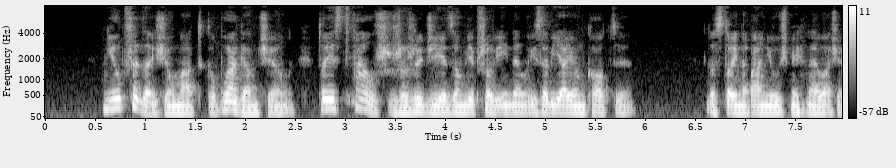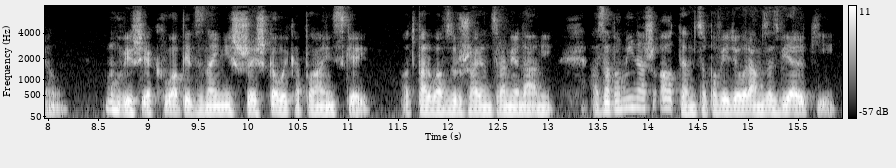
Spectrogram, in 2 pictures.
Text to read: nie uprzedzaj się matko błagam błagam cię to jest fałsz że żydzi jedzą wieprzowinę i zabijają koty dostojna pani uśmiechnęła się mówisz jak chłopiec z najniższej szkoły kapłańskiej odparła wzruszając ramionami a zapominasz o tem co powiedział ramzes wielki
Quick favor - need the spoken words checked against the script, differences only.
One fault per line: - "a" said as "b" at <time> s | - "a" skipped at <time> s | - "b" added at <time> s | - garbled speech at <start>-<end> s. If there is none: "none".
- "błagam" skipped at 2.1 s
